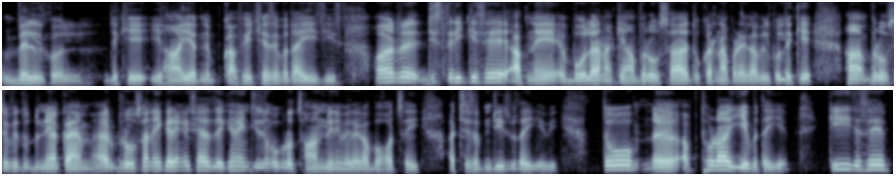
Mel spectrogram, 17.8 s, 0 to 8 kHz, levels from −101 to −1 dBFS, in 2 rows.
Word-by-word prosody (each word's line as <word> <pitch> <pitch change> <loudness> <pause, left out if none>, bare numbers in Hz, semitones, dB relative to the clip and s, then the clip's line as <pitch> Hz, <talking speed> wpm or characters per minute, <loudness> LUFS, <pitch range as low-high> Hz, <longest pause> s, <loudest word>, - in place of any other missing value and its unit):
बिल्कुल। 105 -3 -1 0.4
देखिए 115 0 -2
ये 110 - -3
हाँ, 110 -1 +2
ये 115 - +3
आपने 115 0 -3
काफ़ी 100 +5 0
अच्छे 120 +1 -2
से 115 - -2
बताई 110 -1 0
ये 110 - -3
चीज़ 105 0 -11 0.4
और 160 +1 +6 0.3
जिस 155 -1 -4
तरीक़े 155 +1 +1
से 155 0 +3
आपने 120 +1 -2 0.4
बोला 110 +2 +5
ना 105 - -1
कि 115 +3 -5
हाँ 115 -1 +1
भरोसा 105 +3 +2
तो 115 - -8
करना 110 +1 -1
पड़ेगा। 100 0 -1
बिल्कुल 115 +3 -4
देखिए 135 +2 0 0.4
हाँ, 140 0 +6
भरोसे 115 +3 0
पे 135 - -3
तो 135 0 -9
दुनिया 115 0 0
कायम 105 -1 +3
है 125 +5 -1
और 135 - +3
भरोसा 125 +4 -1
नहीं 145 +1 -1
करेंगे 150 0 +3
शायद 150 -1 0
देखिए 135 +2 -1
ना 150 - +1
इन 145 - -5
चीज़ों 135 0 -6
को 135 - -3
प्रोत्साहन 115 -2 -2
भी 110 - -2
नहीं 105 - -5
मिलेगा। 90 0 -1
बहुत 100 +1 -5
सही 100 -1 -6 0.3
अच्छे - - -4
से 115 - -6
आपने 110 0 -11
चीज़ 100 -1 -5
बताई 95 -1 -2
ये - - -8
भी। - - -11 0.5
तो 165 +1 +4 0.2
अ - - +5 0.3
अब - - -2
थोड़ा 160 0 +6
ये 130 -4 +4
बताइए 110 -1 -4 0.4
कि 185 0 -1
जैसे 165 +1 +1
115 Hz, 220 wpm, -26 LUFS, 105-140 Hz, 0.5 s, और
